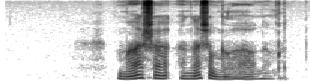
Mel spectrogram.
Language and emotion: Russian, sad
